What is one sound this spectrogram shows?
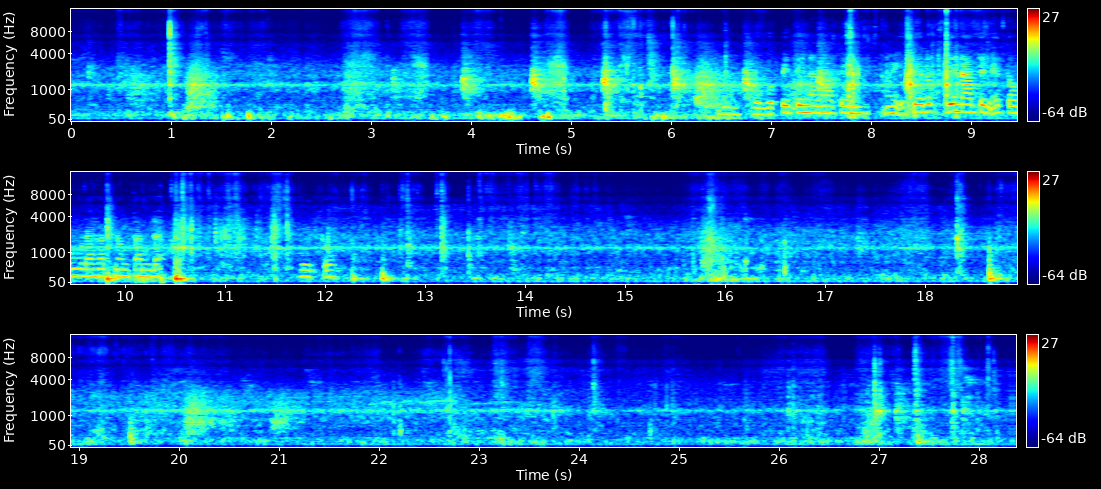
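Stiff paper rustles and creases as it is folded by hand.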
